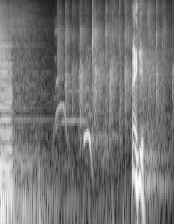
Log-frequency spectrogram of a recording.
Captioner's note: applause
